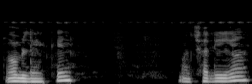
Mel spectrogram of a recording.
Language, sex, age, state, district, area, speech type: Hindi, female, 60+, Uttar Pradesh, Lucknow, urban, spontaneous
